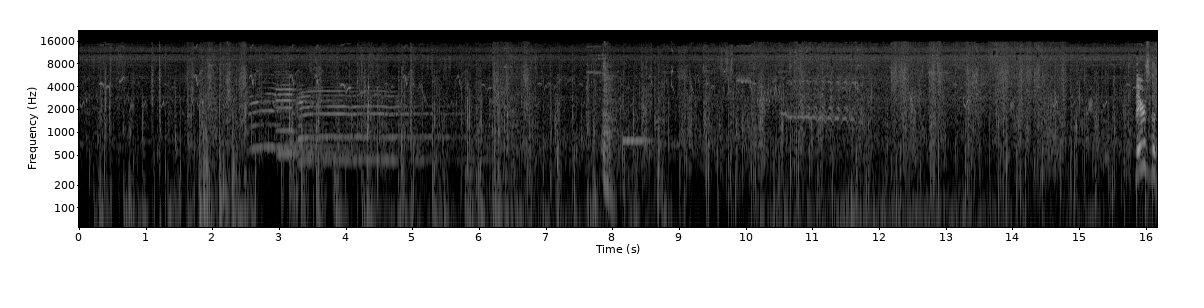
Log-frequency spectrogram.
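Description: Horses in the Red Dead Redemption video game, with steady hoof clip-clop and several whinnies and neighs close by, under a busy game soundscape where voices talk.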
